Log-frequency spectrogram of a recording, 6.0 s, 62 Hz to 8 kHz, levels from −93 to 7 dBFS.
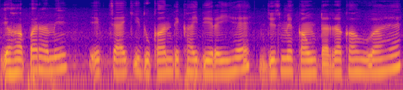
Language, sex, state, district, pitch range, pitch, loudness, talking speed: Hindi, male, Uttar Pradesh, Deoria, 155-175 Hz, 160 Hz, -20 LUFS, 160 wpm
